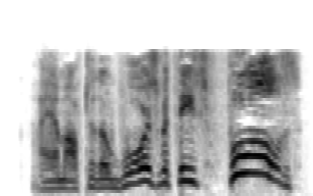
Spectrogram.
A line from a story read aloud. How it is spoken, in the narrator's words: shouted Atil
